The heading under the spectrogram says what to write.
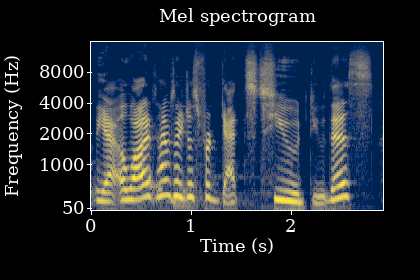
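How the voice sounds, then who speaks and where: A woman game streamer with a fairly high, smooth and clear voice. She chats casually, rambling and thinking out loud as she plays. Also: lively intonation, moderate pace.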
